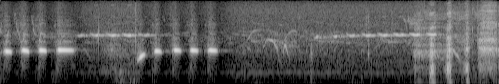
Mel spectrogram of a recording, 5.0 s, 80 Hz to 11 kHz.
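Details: A secretive Orange-breasted Bushshrike, hidden in thickets, calls on a 5:30 AM sunrise safari drive on 31 October 2016: two runs of four or five mellow, evenly spaced whistled notes, over a steady hum with rustling at the end.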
